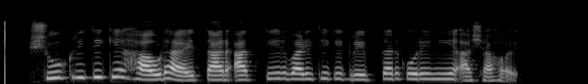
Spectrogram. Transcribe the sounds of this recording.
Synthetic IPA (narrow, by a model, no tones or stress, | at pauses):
ʃukɾit̪ikeɦawɽaet̪aɾat̪ːeɾbaɽit̪ʰekeɡɾep̚t̪aɾkoɾenijeʔaʃaɦɔe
